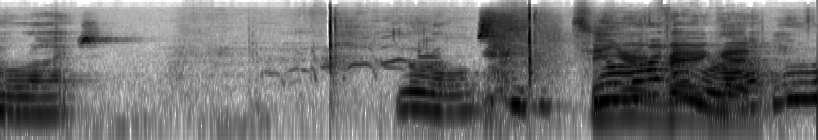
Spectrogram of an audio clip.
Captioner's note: laughs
